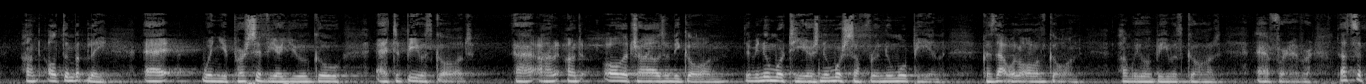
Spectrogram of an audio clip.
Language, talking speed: English, 225 wpm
